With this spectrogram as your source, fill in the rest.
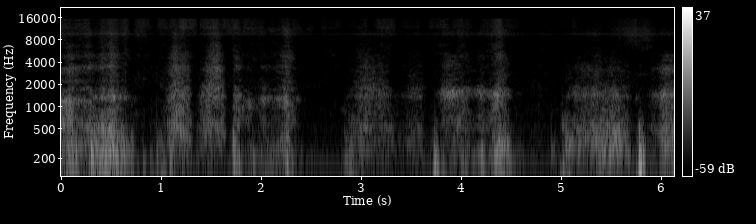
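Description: A felt eraser rubs across a chalkboard.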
